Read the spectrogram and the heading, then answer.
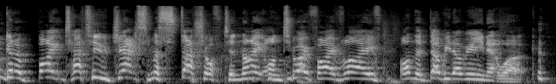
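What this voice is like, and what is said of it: Half-shouted British voice, Oni Lorcan impression. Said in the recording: “if you're yelling, like, in that... What even is that voice? Is that Oni Lorcan's voice? That's not even your voice. That's some other British voice you just did ... my shouting without actually shouting ... Voice ... It had like a weird twang to it, your accent, though, different than you speak ... that's your Oni Lorcan”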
